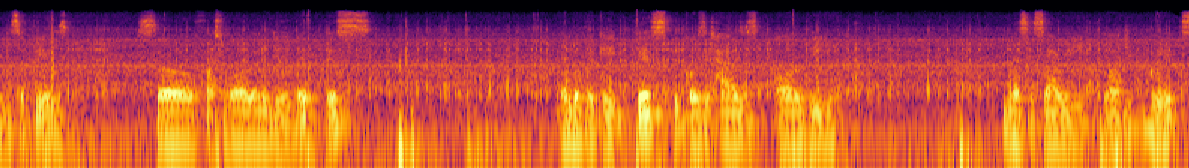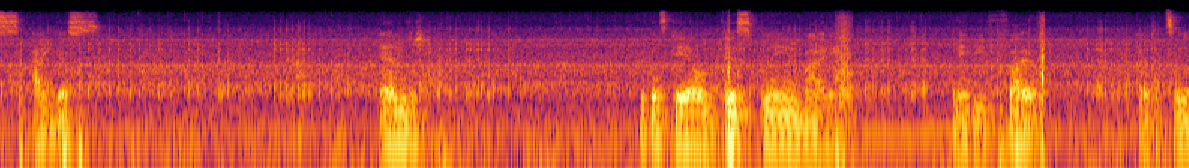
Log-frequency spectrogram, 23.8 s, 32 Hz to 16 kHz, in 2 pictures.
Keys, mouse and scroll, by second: 1.9-4.5 right drag, 4.0 x, 4.6 click, 5.1 middle click, 6.0 middle click, 6.2 right click, 6.3-7.6 drag, 8.2-10.7 shift+middle drag, 11.1 shift+d, 12.7 shift+d, 15.8-18.9 middle drag, 17.8 right click, 19.0 click, 19.2 s, 19.3 right click, 19.5 right click, 23.3-23.7 drag.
